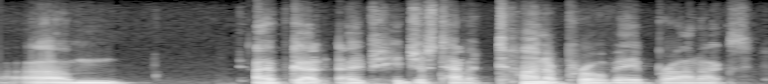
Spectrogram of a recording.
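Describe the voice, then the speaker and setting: A man's voice: fairly low pitch, steady tone, unhurried, darkish tone, dull audio. An American man talking casually and emphatically on a panel, repeating phrases as he makes his points. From United States. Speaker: vaping talk show panelist. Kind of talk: opinionated casual panel discussion.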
